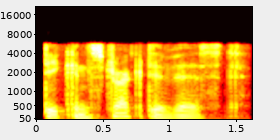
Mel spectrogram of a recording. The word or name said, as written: deconstructivist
